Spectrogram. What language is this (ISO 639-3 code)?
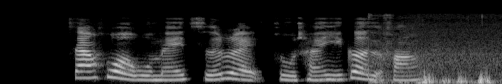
zho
